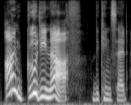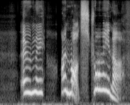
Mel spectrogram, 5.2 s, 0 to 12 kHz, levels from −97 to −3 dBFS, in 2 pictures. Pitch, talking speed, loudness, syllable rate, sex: 310 Hz, 125 wpm, -17 LUFS, 3.9 syllables/s, female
